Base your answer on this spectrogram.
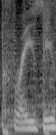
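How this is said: It is said in an amazed, astonished tone. Something happened that is hard to believe. "you are not going to believe this"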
